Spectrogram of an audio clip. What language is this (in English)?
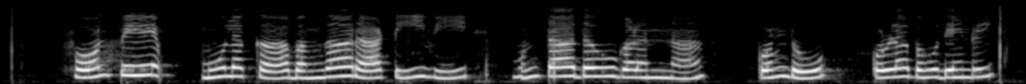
Kannada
